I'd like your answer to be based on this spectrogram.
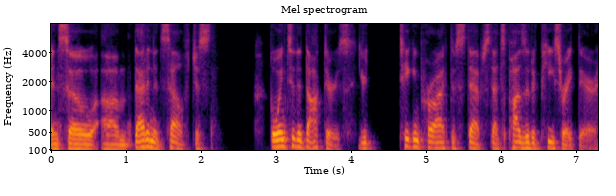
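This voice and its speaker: The voice has a dark, mellow tone and is somewhat breathy. It carries an American accent over a quiet background. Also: man, medium pitch for a man, ordinary pitch variation, fairly slow pace. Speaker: peacebuilding practitioner, conference presenter. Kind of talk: conference presentation.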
